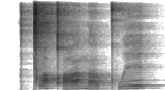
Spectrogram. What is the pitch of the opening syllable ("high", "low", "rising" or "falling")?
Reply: falling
